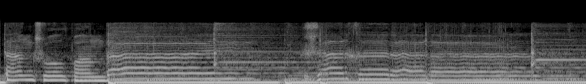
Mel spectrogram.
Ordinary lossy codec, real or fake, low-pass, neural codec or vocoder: none; real; 7.2 kHz; none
